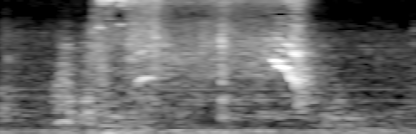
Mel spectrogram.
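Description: Fish slap wetly onto a metal tray.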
